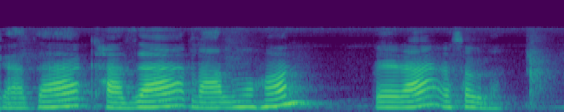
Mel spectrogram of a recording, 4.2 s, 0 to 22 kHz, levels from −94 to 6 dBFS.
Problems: none marked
